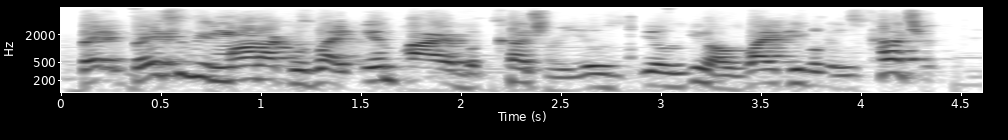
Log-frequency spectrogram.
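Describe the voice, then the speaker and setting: A man with an American accent and a high pitch speaks with very wide pitch swings over noticeable background noise. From US South, Atlanta, Georgia. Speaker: actor. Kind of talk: casual podcast interview. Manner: hesitant, many repeated words.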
